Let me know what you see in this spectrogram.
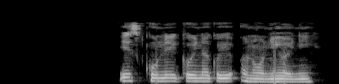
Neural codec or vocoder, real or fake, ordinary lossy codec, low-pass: none; real; MP3, 32 kbps; 7.2 kHz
